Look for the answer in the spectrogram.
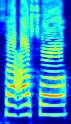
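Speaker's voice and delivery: فعصا with a heavy, full-mouthed saad and its long alif; heavy saad demo. Shown as a demonstration. Teacher demonstrates tafkheem on the saad, heavy. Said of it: "صاد کو اور مد الف کو دونوں کو بھاری آواز".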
